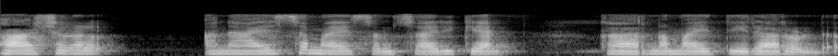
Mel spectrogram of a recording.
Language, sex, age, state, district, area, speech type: Malayalam, female, 30-45, Kerala, Idukki, rural, spontaneous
